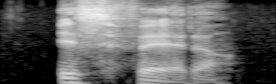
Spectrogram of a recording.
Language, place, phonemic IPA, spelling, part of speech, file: Occitan, Béarn, /es.ˈfɛ.rɐ/, esfèra, noun, LL-Q14185 (oci)-esfèra.wav
- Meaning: sphere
